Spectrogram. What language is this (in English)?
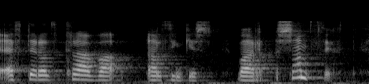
Icelandic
